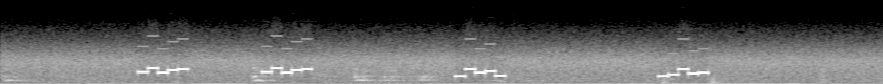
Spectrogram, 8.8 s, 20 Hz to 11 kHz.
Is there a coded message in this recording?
Yes: five-tone selective call (CCIR) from 1.4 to 7.1 s, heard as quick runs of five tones, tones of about 100 ms, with radio hiss and street noise. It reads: 77690 77690 10682 14056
